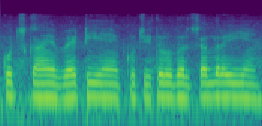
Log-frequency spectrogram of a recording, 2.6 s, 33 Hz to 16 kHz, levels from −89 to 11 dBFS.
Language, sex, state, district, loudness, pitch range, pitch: Hindi, male, Rajasthan, Bikaner, -13 LUFS, 130-135 Hz, 135 Hz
